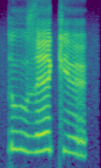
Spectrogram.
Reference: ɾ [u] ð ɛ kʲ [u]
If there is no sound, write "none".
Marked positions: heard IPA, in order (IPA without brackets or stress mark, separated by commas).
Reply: u, ø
